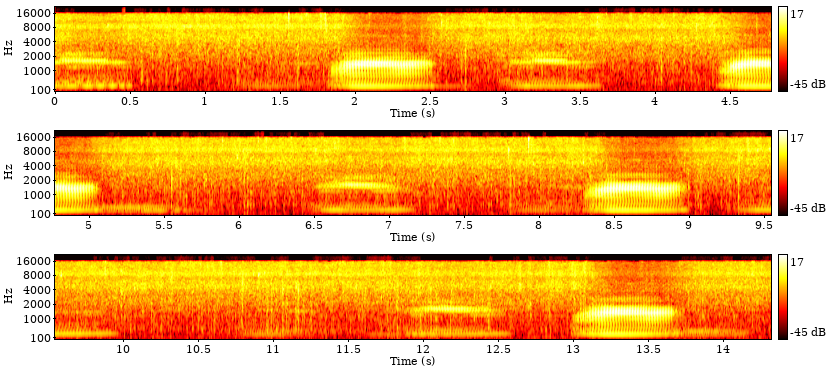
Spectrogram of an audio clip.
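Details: Nighttime bullfrog chorus in the rain: four loud, resonant, half-second croaks come every few seconds, each answered by quieter, lower-volume calls from nearby frogs, with constant rainfall throughout.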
